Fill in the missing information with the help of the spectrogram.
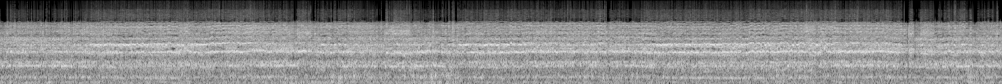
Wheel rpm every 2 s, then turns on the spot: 230, 230, 220, 220, 220.
none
